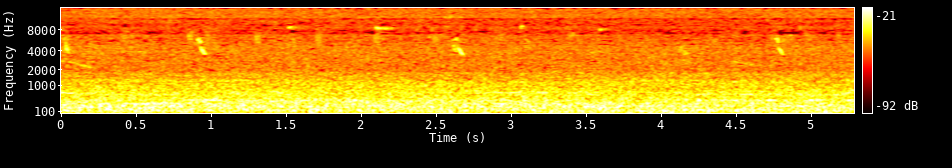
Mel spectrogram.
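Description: Near silence with a few faint, short high chirps from distant birds, scattered irregularly.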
